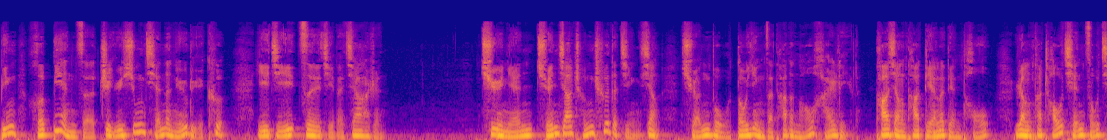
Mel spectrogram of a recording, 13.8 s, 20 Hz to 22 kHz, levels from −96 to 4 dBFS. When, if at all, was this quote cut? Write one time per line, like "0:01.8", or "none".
0:10.9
